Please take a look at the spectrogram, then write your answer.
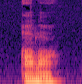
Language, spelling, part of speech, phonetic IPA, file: Polish, à la, prepositional phrase, [a‿ˈla], LL-Q809 (pol)-à la.wav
